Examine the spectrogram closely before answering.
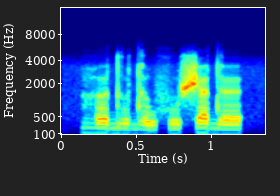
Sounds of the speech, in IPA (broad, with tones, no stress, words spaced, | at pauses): ɦɤ˦ du˧dɤ˨wxu˧ ʃɐ˦də˧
